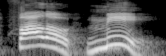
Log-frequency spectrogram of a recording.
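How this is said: The stress is on the word me.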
